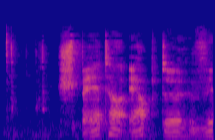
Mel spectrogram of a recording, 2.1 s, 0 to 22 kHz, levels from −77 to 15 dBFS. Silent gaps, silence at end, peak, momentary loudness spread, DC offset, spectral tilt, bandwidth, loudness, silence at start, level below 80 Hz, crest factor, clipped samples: none; 0 s; -10 dBFS; 17 LU; under 0.1%; 0 dB/octave; 11.5 kHz; -29 LUFS; 0.05 s; -68 dBFS; 22 dB; under 0.1%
